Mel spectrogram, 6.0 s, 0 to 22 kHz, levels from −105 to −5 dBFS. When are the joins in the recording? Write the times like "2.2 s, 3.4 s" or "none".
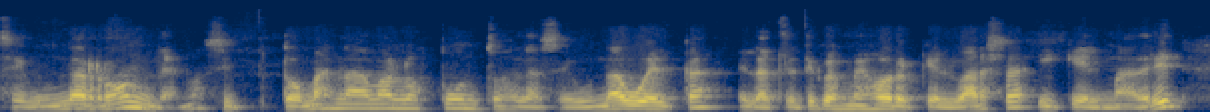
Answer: none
